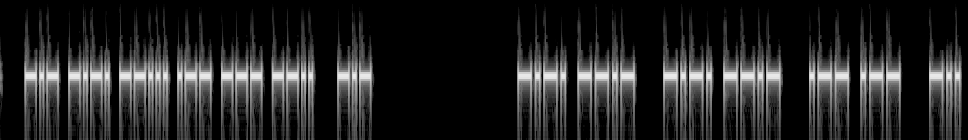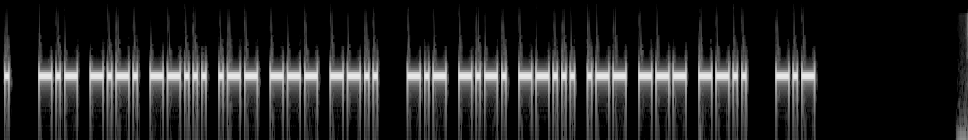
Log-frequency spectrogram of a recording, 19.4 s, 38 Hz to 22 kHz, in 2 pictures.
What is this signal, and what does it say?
Morse code, heard as a keyed tone, about 27 wpm, 700 Hz. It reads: KC7WOZ K CQ CQ WW DE KC7WOZ KC7WOZ K
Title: Speed-Racing Common QSO Phrases Encore - 28wpm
